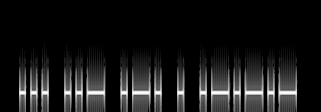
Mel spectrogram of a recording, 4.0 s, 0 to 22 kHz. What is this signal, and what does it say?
Morse code, heard as a keyed tone, about 17 wpm, 700 Hz. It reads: SURE.
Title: Sentences from Top 500 Words 17wpm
